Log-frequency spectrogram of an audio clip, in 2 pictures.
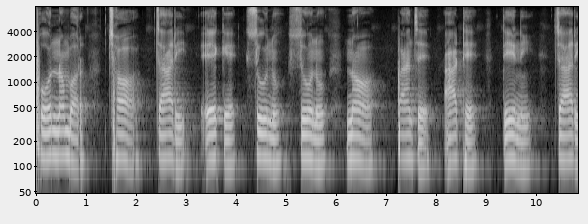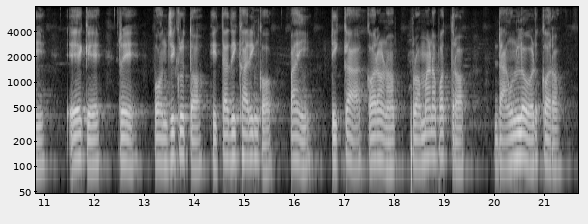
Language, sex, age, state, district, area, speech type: Odia, male, 18-30, Odisha, Kendujhar, urban, read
